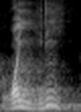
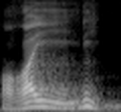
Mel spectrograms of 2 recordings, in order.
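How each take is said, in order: First: The y sound is cut short. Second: The y sound is held and continues. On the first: The speaker calls it wrong. "je ne dis pas ghayri" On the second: The speaker calls it right. "je dois laisser le son continuer"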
